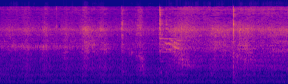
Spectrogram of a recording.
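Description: Raw mango mustard chicken being stir-fried in hot oil, a steady near sizzle with scraping stirs and a few sharp utensil clinks against the pan, no talk.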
